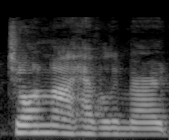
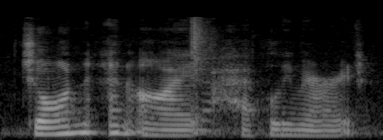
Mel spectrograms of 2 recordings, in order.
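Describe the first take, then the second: First: It is rattled off mechanically, without conviction. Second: It is said calmly, with confident conviction.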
